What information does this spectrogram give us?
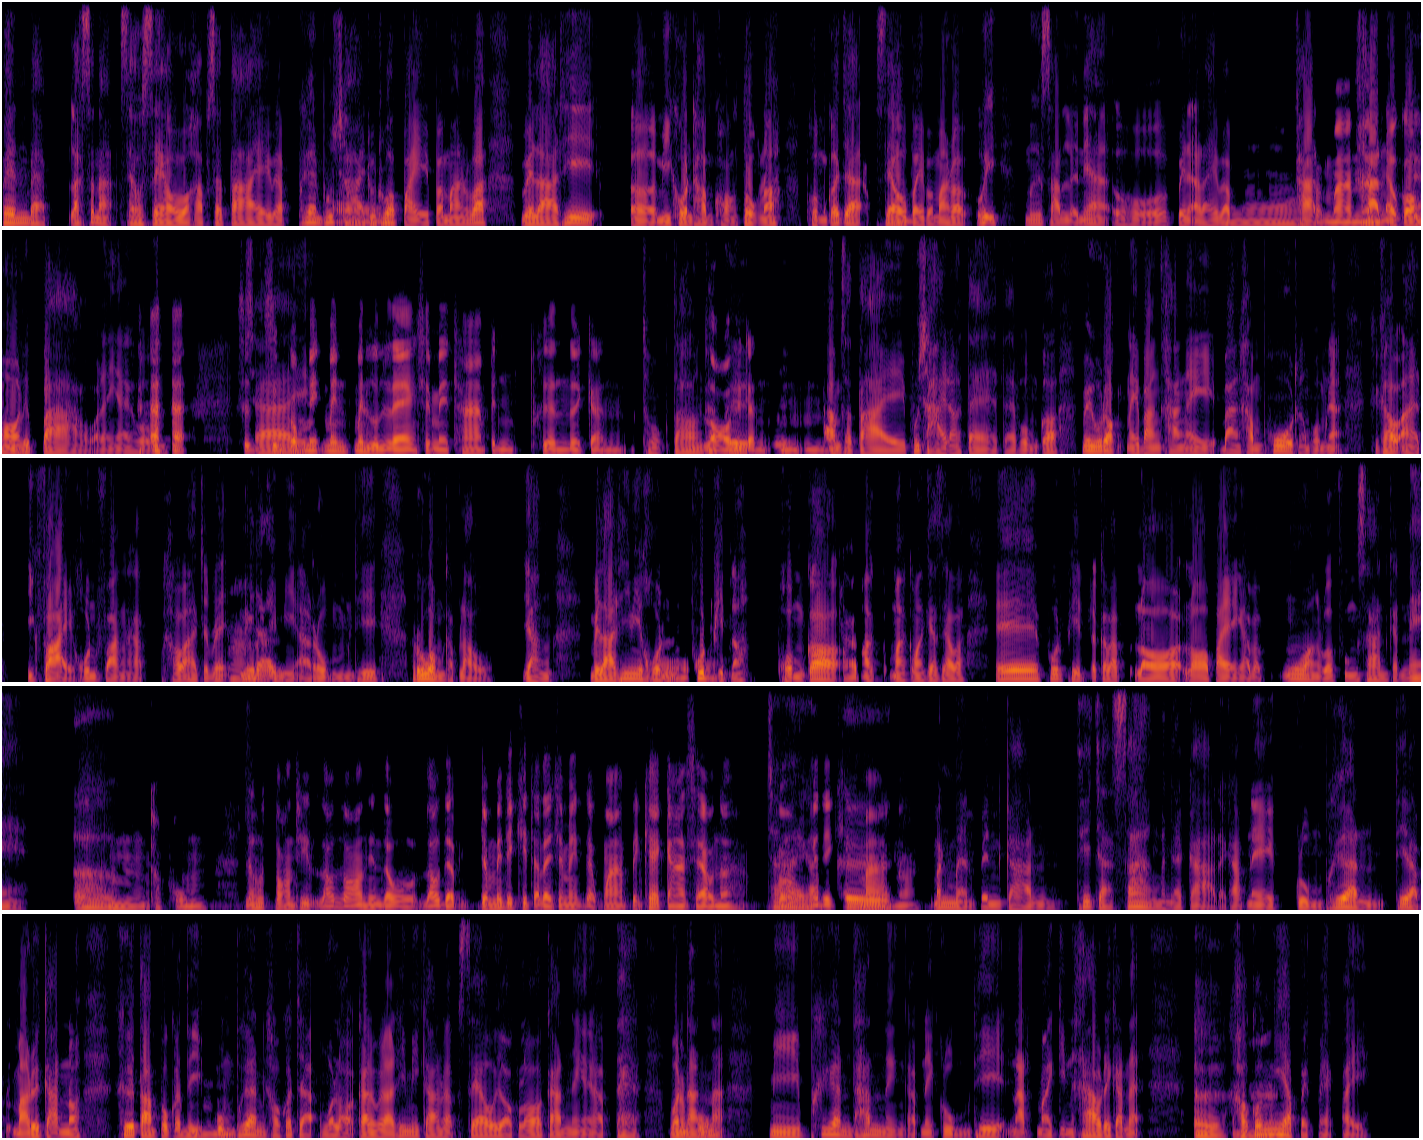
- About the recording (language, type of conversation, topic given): Thai, podcast, เคยโดนเข้าใจผิดจากการหยอกล้อไหม เล่าให้ฟังหน่อย
- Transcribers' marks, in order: laugh; tapping; other background noise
